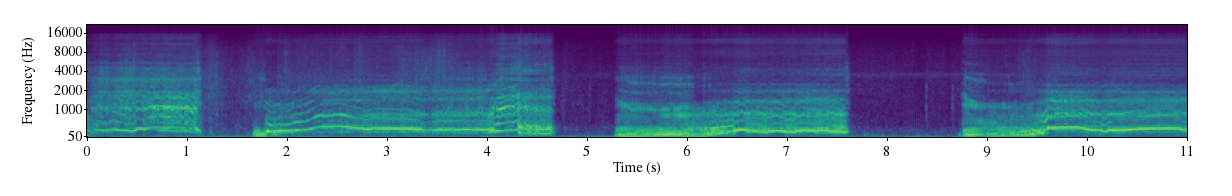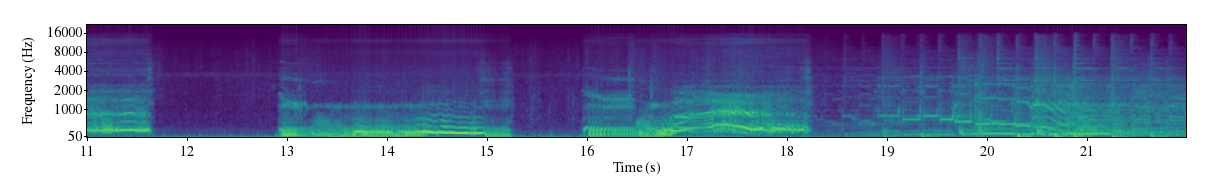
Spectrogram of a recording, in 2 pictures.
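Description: A pig grunts and snorts in a series of loud, rough, low-pitched bursts, broken up by short silences, with no talking throughout.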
